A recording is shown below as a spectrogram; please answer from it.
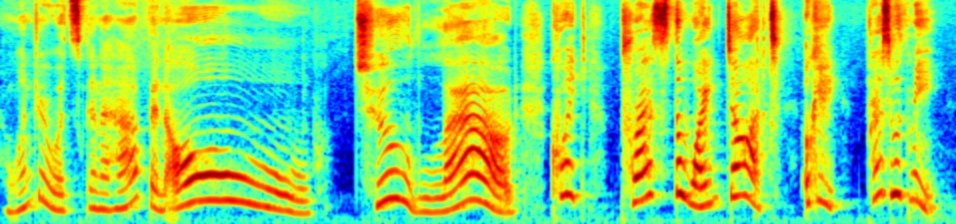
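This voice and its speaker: A woman's voice: very high voice, big pitch swings, takes it slowly, creaky, darkish tone. A woman doing an interactive picture book read-aloud for young children, coaxing and praising them in a playful way. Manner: encouraging, coaxing, addressing small children directly; playful, exclamatory reactions.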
